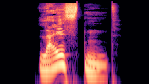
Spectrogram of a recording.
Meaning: present participle of leisten
- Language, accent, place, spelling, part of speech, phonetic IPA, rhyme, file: German, Germany, Berlin, leistend, verb, [ˈlaɪ̯stn̩t], -aɪ̯stn̩t, De-leistend.ogg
